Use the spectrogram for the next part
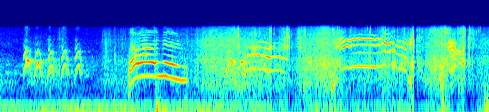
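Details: A domestic cat said to imitate a dog barking in the background, possibly scared; series of short harmonic yelps, then longer wavering meow-like cries with falling and rising tones, a person's voice faintly present.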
